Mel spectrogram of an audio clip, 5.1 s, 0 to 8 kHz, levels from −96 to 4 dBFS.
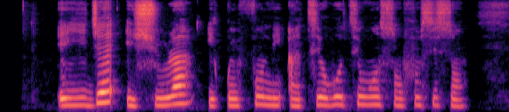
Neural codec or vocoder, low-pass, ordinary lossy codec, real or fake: none; none; none; real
